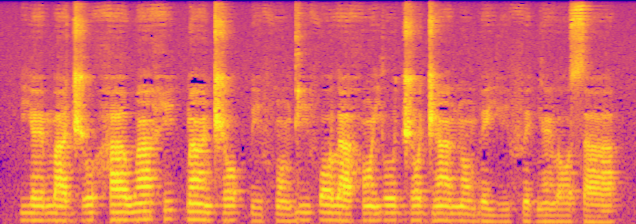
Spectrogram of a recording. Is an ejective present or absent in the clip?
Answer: absent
